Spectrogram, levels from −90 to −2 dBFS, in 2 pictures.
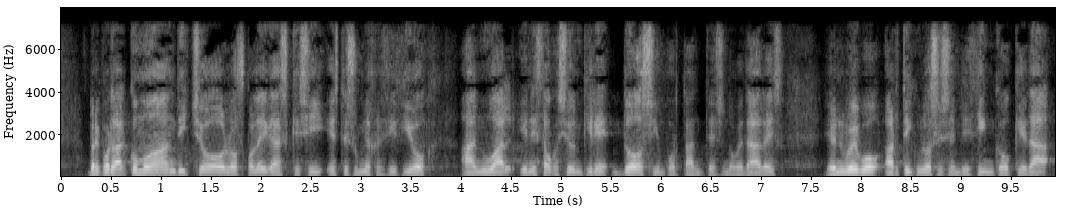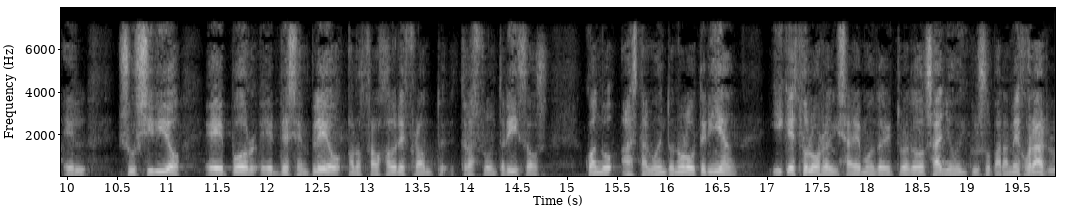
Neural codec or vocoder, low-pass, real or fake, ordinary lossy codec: codec, 16 kHz in and 24 kHz out, 1 kbps, XY-Tokenizer; 7.2 kHz; fake; MP3, 64 kbps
